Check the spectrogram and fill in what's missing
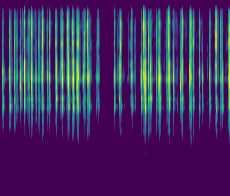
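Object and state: Mechanical keyboard being typed on.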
